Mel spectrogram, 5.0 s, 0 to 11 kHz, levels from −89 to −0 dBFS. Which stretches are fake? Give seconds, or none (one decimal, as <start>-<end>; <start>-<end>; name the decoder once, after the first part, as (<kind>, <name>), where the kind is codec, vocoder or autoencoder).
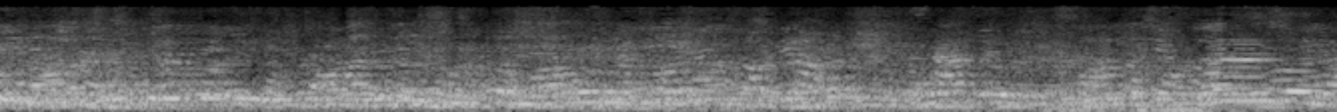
none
